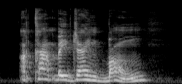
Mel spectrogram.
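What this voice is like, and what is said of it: Cockney accent, imitating Aaron Taylor-Johnson. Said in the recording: “If he just cleaned up that accent a little bit... Too Cockney”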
